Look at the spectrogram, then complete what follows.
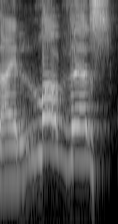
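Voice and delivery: very high, drawn-out relish; gushing delight. Real, not acted. Host relishing an odd old word, gushing delight. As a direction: stretch it out slowly with glee. Host gushes over the word's origin.

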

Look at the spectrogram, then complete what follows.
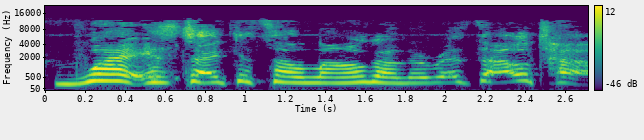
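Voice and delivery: furious chef. Retold or imitated. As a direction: snap at the cook like a head chef. Voicing Gordon demanding risotto.

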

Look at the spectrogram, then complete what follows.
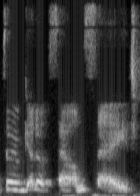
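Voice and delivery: high-pitched mock pep talk to oneself; worried self-warning. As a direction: plead with yourself to hold it together, pitched high. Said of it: "I was probably gonna get upset".

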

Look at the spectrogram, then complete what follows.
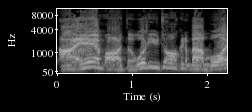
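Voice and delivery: a light retold cowboy impression; Arthur Morgan voice. Voice actor role playing to kids, a lightly voiced cowboy outlaw. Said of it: "a spot on Arthur Morgan impression".

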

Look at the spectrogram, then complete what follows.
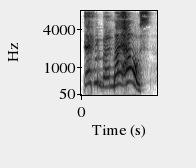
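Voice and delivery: very high rabbit wail; alarmed cry. A narrator's reading. Rabbit fearing for the house, high wail. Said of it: "cried Rabbit".

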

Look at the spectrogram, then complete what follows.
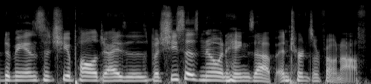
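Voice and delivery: usual speaking voice

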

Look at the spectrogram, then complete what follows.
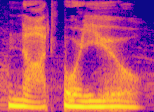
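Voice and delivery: slow, low ancient tree voice; a deep groaning tree speaks slowly; talking tree. Acted. Tree creature speaks to player.

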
